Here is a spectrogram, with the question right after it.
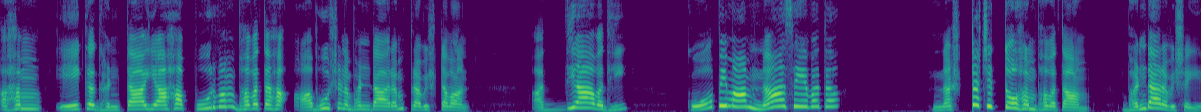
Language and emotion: Sanskrit, angry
